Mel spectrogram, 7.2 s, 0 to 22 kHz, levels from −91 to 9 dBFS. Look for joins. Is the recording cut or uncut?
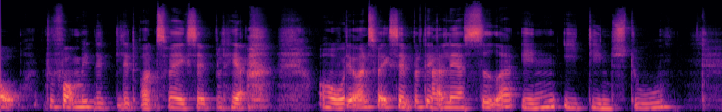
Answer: cut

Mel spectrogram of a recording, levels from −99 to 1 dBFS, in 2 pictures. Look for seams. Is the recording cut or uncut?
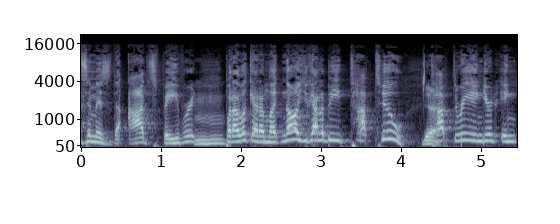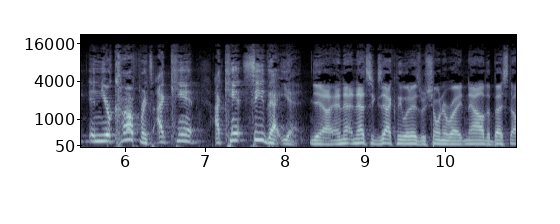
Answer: uncut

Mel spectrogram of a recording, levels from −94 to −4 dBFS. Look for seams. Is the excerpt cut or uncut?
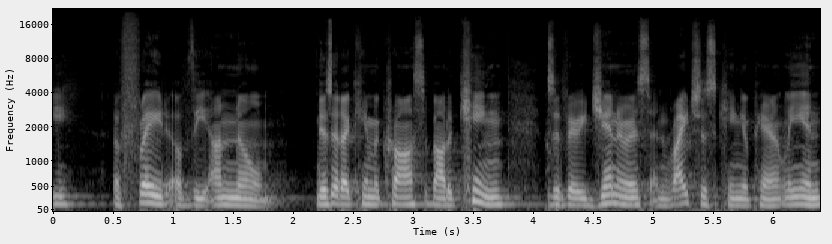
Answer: cut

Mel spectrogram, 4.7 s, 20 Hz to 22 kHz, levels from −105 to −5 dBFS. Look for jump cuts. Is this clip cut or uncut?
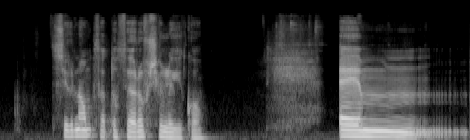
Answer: cut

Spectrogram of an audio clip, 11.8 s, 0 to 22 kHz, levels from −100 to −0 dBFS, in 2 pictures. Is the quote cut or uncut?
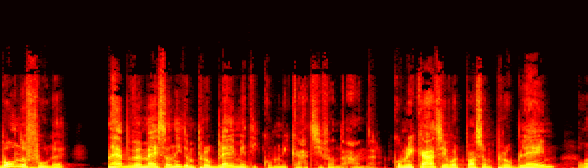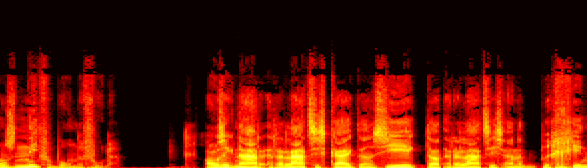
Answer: cut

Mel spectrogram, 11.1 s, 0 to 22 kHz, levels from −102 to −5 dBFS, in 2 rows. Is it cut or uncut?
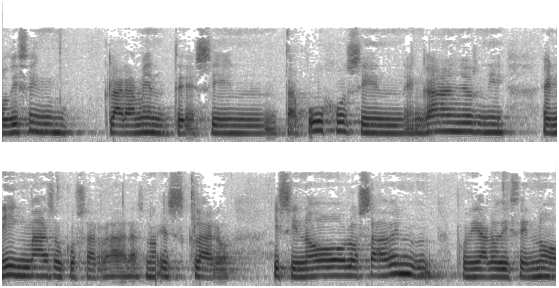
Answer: cut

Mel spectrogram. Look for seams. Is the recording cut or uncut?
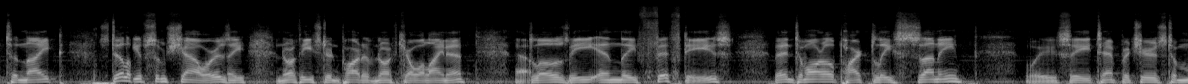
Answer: cut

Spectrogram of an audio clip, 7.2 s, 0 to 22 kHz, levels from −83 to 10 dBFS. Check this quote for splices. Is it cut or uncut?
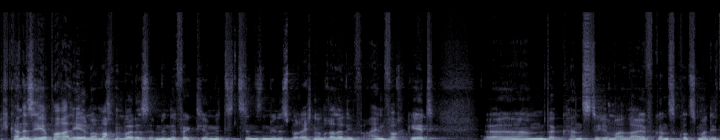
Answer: uncut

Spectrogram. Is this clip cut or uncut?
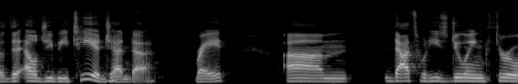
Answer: uncut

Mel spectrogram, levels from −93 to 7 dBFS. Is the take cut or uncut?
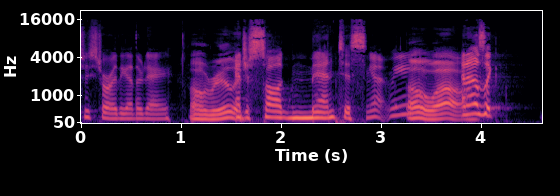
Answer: cut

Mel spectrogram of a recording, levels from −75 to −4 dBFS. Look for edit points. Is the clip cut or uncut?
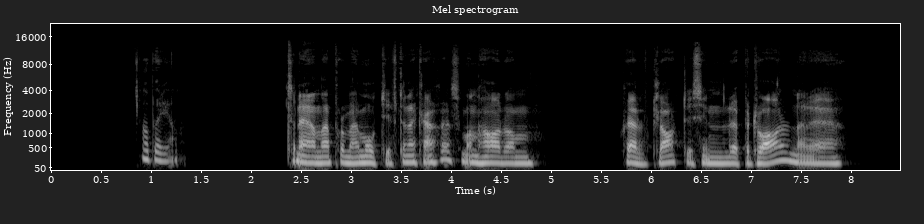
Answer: uncut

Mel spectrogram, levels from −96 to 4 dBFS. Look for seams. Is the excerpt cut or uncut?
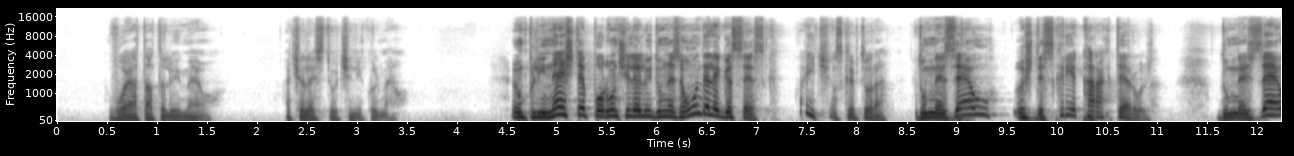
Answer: cut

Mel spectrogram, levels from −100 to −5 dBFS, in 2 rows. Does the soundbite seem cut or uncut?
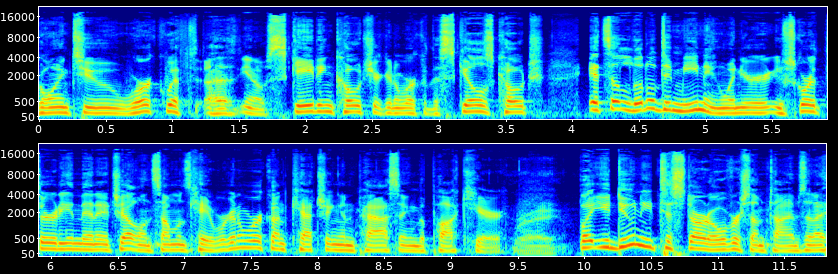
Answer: cut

